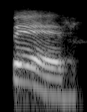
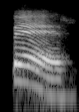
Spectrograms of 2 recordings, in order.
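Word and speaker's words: père: is for father and it is pear listen carefully pear pear means father okay and another word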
